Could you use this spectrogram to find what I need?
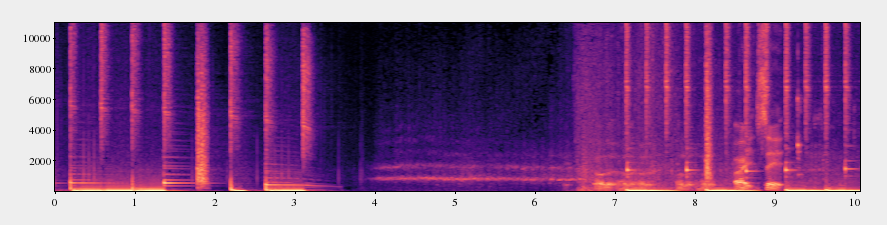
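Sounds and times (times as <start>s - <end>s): tire squeal screech: 3.9s - 7.0s.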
